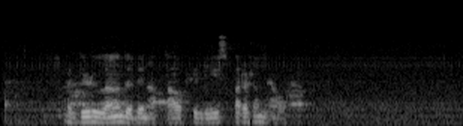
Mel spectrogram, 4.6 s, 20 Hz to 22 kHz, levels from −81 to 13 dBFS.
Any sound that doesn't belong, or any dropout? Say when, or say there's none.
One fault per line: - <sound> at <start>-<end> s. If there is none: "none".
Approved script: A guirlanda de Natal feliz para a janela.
none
